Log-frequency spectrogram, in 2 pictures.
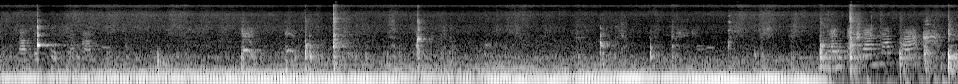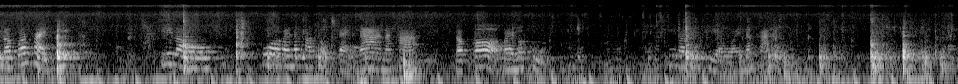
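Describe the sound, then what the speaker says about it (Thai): Crispy mackerel chili paste with fried shallots is stir-fried in a pan until dry. A steady close sizzle runs for about ten seconds, then gives way to repeated scraping and stirring strokes with light clinks of the utensil. "ผัดจนแห้งนะคะจนเครื่องเข้ากัน"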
